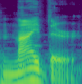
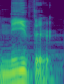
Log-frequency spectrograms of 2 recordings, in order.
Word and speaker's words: neither: Por exemplo, tem muita gente que fala neither em vez de neither. É escrito da mesma forma, só é pronunciado de um jeito diferente.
